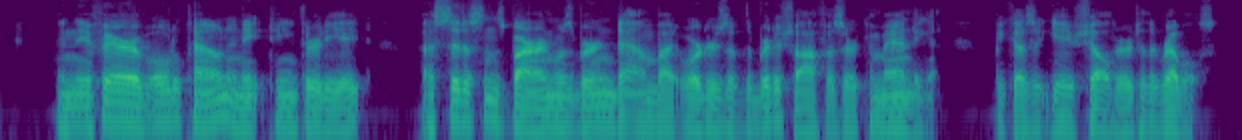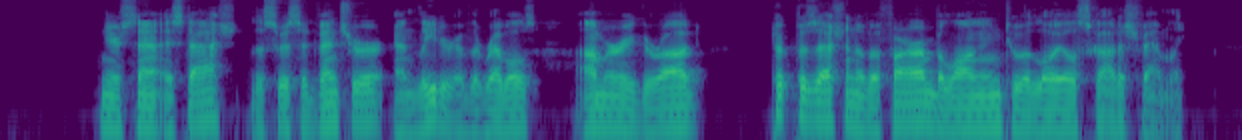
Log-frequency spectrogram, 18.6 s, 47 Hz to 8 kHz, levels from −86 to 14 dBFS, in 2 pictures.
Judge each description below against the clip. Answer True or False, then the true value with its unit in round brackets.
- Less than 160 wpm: False (165 wpm)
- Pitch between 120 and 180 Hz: False (80 Hz)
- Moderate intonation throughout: True (3.7 semitones)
